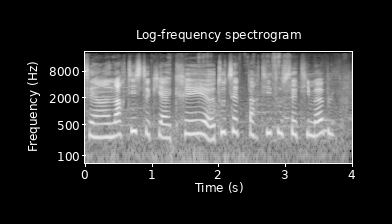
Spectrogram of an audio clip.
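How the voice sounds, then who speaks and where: Her pace fairly slow, the woman speaks with ordinary pitch variation. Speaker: travel vlogger. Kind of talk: travel vlog presentation.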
